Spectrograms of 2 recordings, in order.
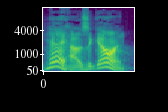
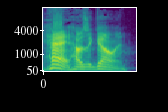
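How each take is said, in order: First: The pitch rises at the end. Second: The pitch falls at the end. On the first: The speaker is trying to build rapport. "Your tonality is supposed to go up" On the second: The speaker is breaking rapport. "breaking rapport, it slights down totally"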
